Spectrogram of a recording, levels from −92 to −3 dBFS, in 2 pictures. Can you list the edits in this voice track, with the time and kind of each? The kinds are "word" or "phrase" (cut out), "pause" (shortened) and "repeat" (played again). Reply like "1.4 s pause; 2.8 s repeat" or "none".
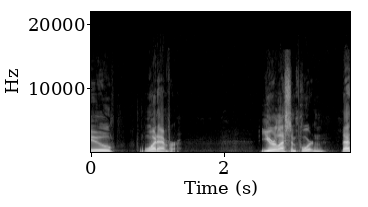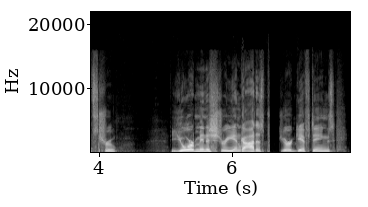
4.0 s word; 6.1 s word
